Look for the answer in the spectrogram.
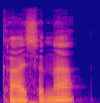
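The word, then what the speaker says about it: Kai Cenat: His name is, I don't know if I'm saying it right, Kai Sanat. – Yeah, that's how you say it.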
